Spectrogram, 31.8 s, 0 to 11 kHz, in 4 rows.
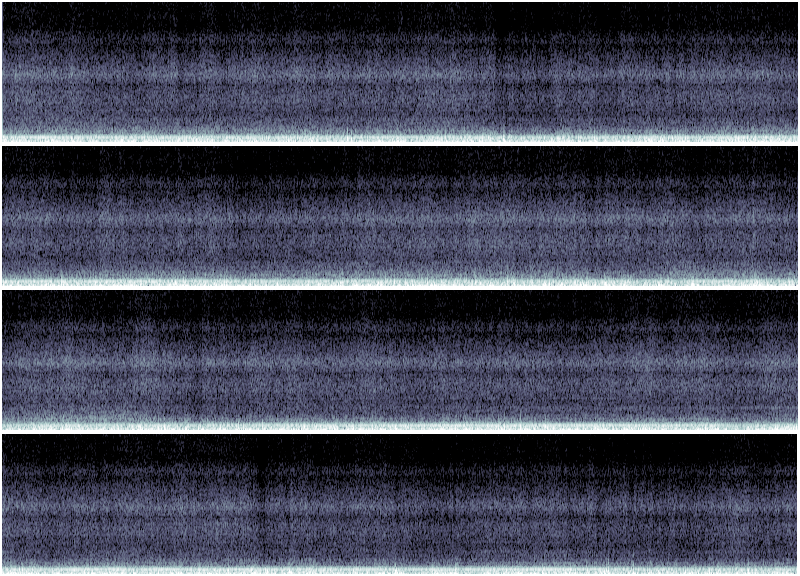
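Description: Steady wind noise on a hood-mounted GoPro and road noise from an Audi R8 cruising at freeway speed, with a constant drone underneath at an unchanging pitch.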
